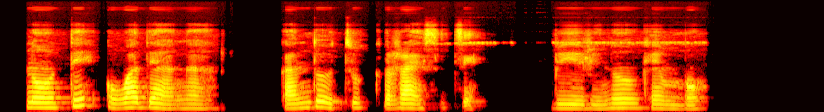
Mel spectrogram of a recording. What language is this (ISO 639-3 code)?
ibo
